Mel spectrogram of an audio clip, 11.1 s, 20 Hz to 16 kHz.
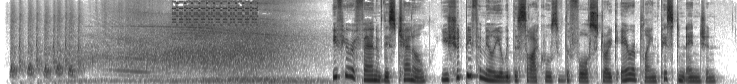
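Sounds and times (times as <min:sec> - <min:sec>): quick electronic pulses: 0:00.1 - 0:05.0
rush of noise: 0:00.1 - 0:05.1
falling tone: 0:00.1 - 0:05.4.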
